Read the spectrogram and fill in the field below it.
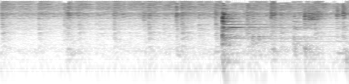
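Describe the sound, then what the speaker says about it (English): A whisk scrapes and taps a pan while beating an egg yolk and butter sauce, with soft rhythmic clinks growing into a louder metallic rattle near the end, close and quiet. "it's not because I'm whisking it"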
